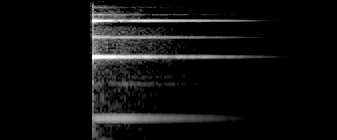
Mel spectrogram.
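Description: Bell-like 'ding' sound effect of a subscribe-button notification-bell animation, struck once about half a second in and ringing out over about a second.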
